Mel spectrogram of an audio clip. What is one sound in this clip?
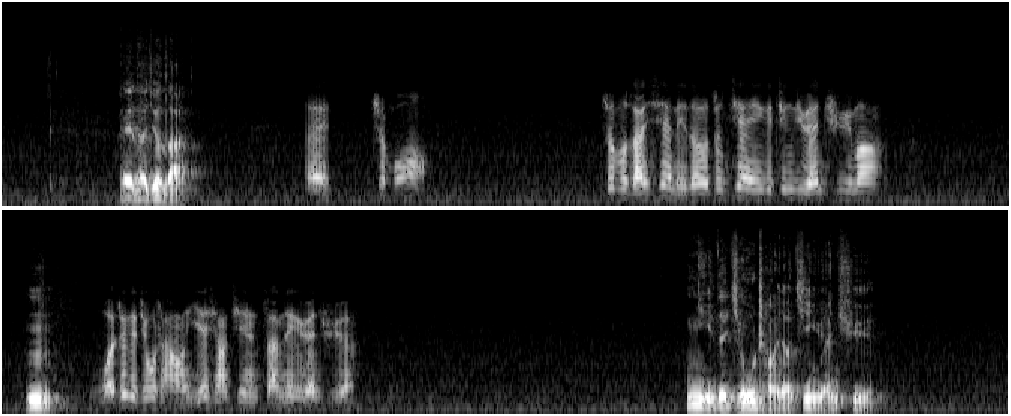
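A man speaks calmly into a phone close by.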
